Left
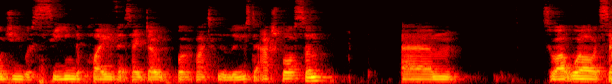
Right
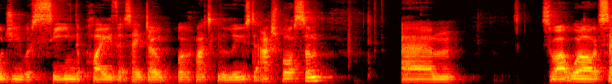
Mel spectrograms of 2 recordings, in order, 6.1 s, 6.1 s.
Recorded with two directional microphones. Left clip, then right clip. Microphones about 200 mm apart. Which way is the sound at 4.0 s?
20° right (ahead or behind).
